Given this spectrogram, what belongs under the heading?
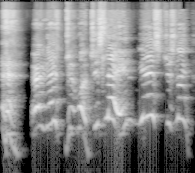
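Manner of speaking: high-pitched send-up of posh people; posh parent. Acted. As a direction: approve the baby name like a hammed-up toff. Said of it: "just posh people do".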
